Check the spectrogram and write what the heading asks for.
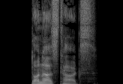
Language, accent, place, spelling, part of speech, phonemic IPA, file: German, Germany, Berlin, donnerstags, adverb, /ˈdɔnɐsˌtaːks/, De-donnerstags.ogg
- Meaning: 1. on Thursdays, every Thursday 2. on (the next or last) Thursday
